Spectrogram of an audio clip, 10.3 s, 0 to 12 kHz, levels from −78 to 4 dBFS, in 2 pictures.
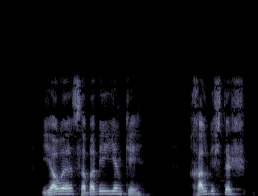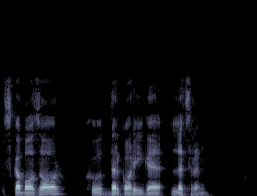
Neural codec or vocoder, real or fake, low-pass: none; real; 7.2 kHz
